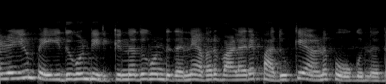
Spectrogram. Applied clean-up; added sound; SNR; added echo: none; none; none; none.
